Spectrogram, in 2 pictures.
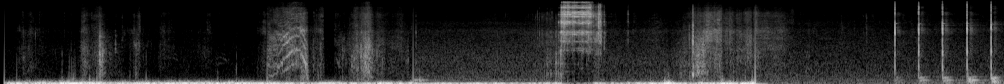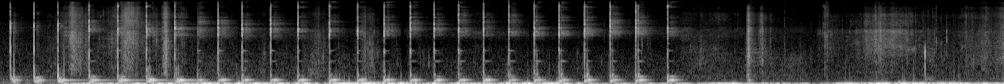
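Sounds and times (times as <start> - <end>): scraping and zipper-like rasping: 2.6 - 4.1, 6.8 - 7.9
electronic music beat: 9.2 - 16.9.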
